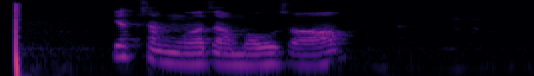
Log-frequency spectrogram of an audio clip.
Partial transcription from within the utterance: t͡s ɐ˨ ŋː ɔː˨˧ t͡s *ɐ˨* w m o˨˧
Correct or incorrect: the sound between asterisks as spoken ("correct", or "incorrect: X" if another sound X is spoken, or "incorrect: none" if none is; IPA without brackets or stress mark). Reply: correct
